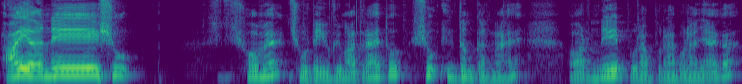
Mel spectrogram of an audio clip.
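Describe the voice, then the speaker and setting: A man from India teaching the pronunciation of a Sanskrit verse step by step, with a patient, explaining manner and slow chanting of the lines. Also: mid-range voice, expressive, darkish tone. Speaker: Gita recitation teacher.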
